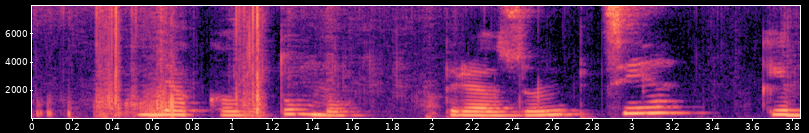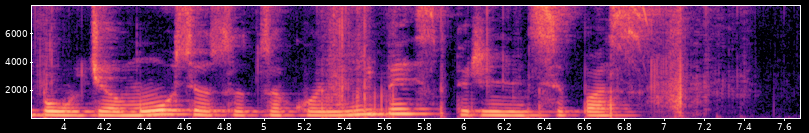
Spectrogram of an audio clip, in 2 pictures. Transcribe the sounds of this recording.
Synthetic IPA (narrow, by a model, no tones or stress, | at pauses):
nʲɛkɐlˠt̪ʊmoː | pʲɾʲɛzʊmʲpʲt̪sʲɪjɛ | kɐɪbɒʊd͡ʒʲɛmoːsʲoːsɐt̪sɐkoːmʲiːbʲeːspʲɾʲɪnʲt̪sʲɪpɐs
